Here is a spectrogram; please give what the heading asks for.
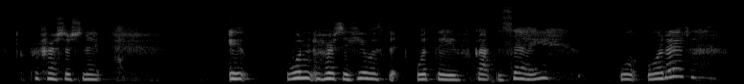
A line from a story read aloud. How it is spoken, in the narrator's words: Hermione said, in a very breathless voice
